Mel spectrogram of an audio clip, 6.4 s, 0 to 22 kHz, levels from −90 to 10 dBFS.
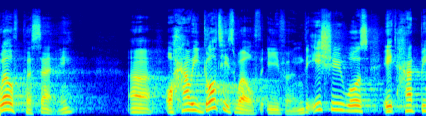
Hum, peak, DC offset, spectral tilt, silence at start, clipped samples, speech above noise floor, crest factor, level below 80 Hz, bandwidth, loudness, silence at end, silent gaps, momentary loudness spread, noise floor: none; 0 dBFS; under 0.1%; -4.5 dB/octave; 0 s; under 0.1%; 39 dB; 20 dB; -68 dBFS; 16 kHz; -20 LUFS; 0 s; none; 15 LU; -58 dBFS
